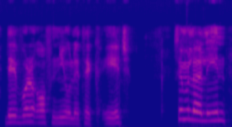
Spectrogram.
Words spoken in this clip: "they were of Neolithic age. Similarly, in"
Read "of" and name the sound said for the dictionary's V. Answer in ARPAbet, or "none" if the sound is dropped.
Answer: F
